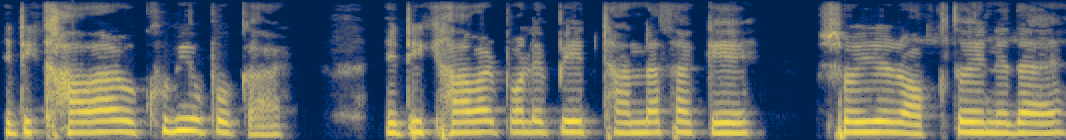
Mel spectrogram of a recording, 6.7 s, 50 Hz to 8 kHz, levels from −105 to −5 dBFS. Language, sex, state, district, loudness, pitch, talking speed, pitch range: Bengali, female, West Bengal, Jhargram, -14 LUFS, 220 Hz, 125 wpm, 210-225 Hz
